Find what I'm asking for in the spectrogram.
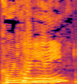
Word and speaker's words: Coeur d'Alene: Coeur d'Alene.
